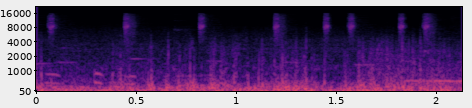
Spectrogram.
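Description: Background music with a ticking beat over the steady rush of wind and road noise from a moving motorcycle.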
